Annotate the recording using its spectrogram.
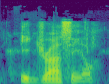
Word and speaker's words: Yggdrasil: Yggdrasil.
